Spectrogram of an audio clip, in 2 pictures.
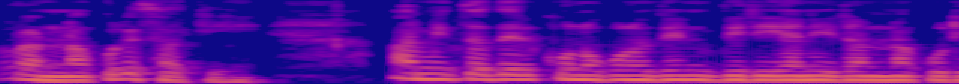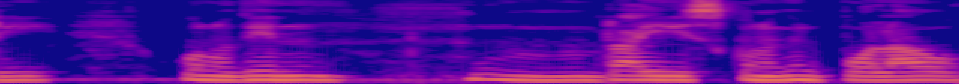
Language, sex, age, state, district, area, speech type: Bengali, female, 60+, West Bengal, South 24 Parganas, rural, spontaneous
